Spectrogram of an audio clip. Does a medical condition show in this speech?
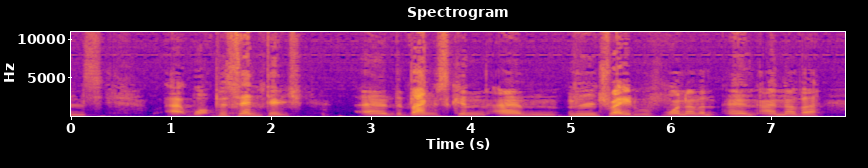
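Yes: cerebral palsy.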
